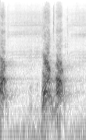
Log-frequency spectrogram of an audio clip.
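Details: Male German Shepherd dog barking at a toy snake: after a near-quiet stretch, two short, loud, gruff barks come about a third of a second apart.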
